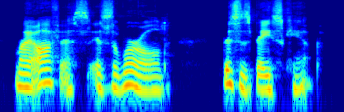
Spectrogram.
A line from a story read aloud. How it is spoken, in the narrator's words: He chuckled and said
